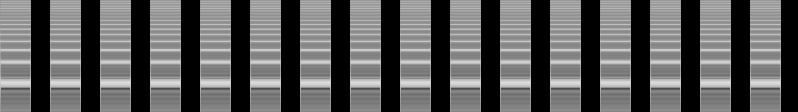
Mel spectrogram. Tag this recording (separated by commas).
Alarm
